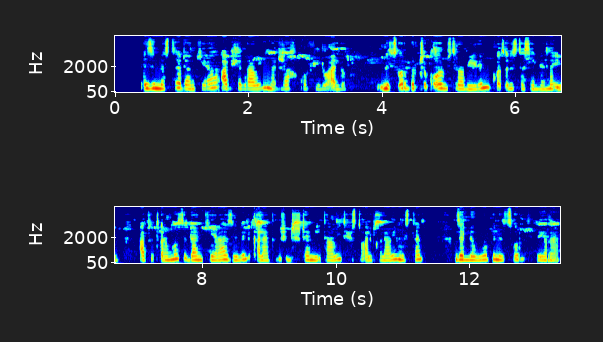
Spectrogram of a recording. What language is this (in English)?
Tigrinya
